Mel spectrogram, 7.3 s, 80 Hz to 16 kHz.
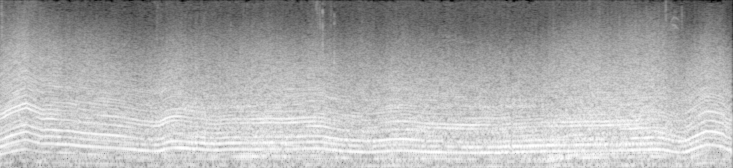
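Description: A Ferrari race-car engine in Grand Prix Legends, a 1967 Formula 1 sim racing online at Portland, holds a loud, steady high-pitched whine that rises and falls with brief revs and shifts.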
